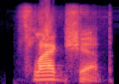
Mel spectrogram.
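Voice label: "flagship", American English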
